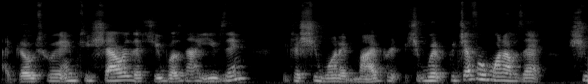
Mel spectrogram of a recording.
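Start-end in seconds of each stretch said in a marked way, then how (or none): none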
